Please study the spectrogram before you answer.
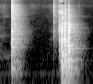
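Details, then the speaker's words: EGO two-stage snowblower, drive works but auger won't throw snow: two sharp clunks on engagement with no auger spin-up; augers now locked and unpinned with play; auger clunks but does not turn, binding cause unknown. "you can tell these have play in them and you can see the auger's not pinned and you can hear the clunking right at first I thought it was hitting one"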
